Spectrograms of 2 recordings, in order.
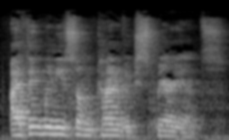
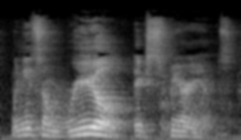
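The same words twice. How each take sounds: First: Said in the usual way. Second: "real" slowed and punched louder; stress on real. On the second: Real, not acted. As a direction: lean hard on "real", slow it down.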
